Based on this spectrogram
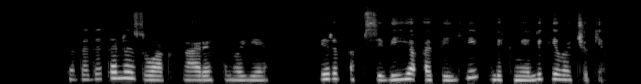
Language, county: Lithuanian, Kaunas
